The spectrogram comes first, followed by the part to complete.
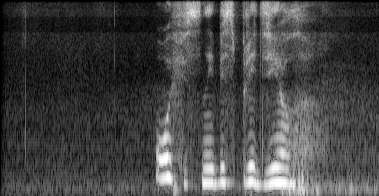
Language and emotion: Russian, sad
